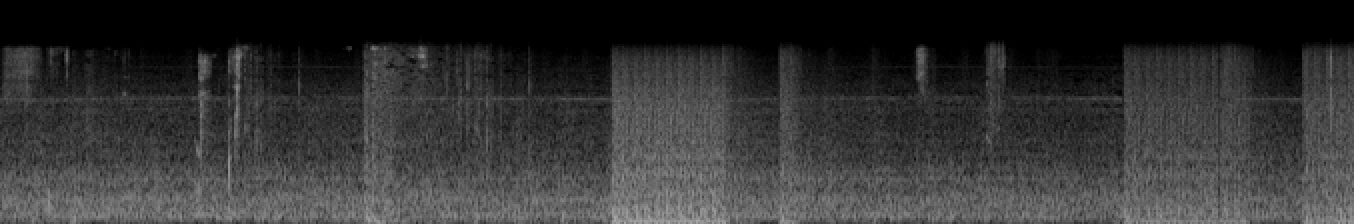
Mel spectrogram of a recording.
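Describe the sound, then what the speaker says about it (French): Machine gun fire in Call of Duty Mobile: sustained automatic bursts, some long and dense, others short, with steady battle noise between them. "On est en train de me tirer dessus, mec."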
